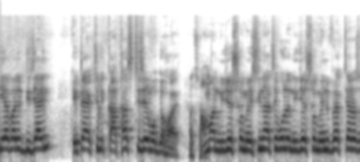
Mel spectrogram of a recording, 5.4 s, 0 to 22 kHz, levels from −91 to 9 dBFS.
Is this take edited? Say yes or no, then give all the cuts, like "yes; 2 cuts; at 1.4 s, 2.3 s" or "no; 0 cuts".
no; 0 cuts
